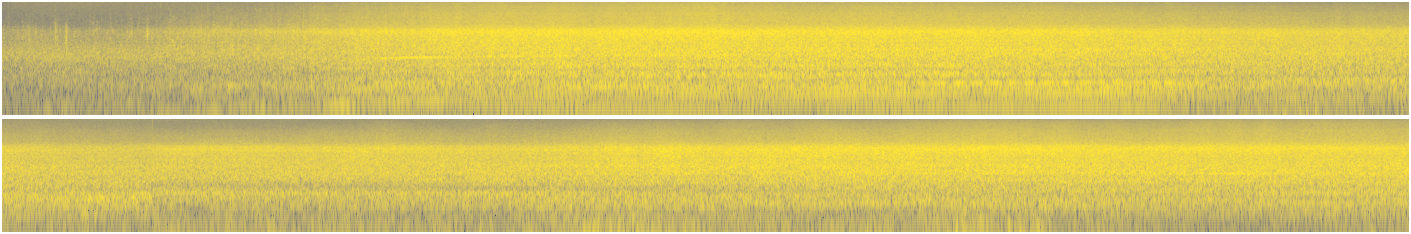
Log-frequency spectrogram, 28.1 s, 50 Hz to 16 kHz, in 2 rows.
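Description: Motorboat's Volvo Penta D3 190 diesel running at planing speed, a low hum under a steady rushing noise of its wake. The sound fades in over the first few seconds, and the hum is plainest in the first dozen seconds.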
